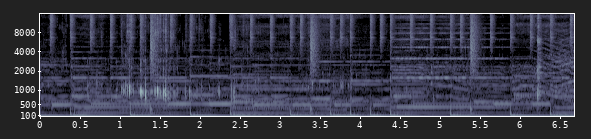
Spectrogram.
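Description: Peppermint tea pouring into a cup, with a steady run of gurgling, glugging pulses and rising fill tones for several seconds, no voices.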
